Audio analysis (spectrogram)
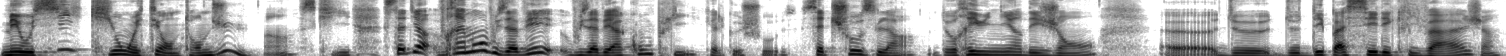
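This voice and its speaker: A man's voice: fairly high pitch, lively intonation, normal speed, creaky, darkish tone. A man interviewing a guest, asking long, probing questions that sum up her story.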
